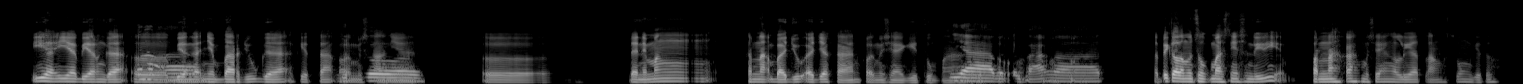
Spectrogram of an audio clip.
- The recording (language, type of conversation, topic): Indonesian, unstructured, Bagaimana reaksi kamu jika melihat ada orang membuang ingus sembarangan di tempat olahraga?
- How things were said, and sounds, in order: none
